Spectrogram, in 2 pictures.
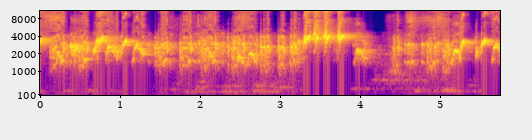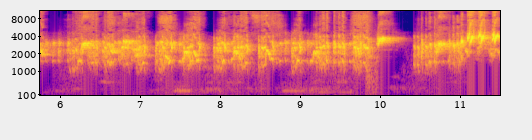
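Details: Red-whiskered bulbul in a cage in Singapore, July 2017, after a drop in form. It delivers long, dense, continuous warbling phrases broken by two brief pauses, loud and close.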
